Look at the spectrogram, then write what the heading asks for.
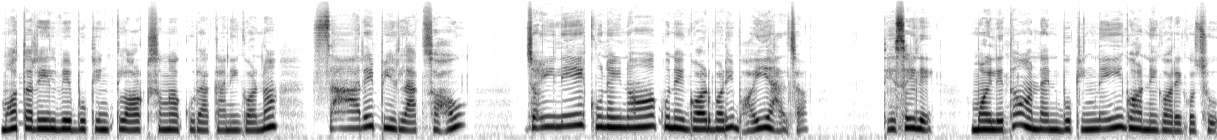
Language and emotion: Nepali, fearful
